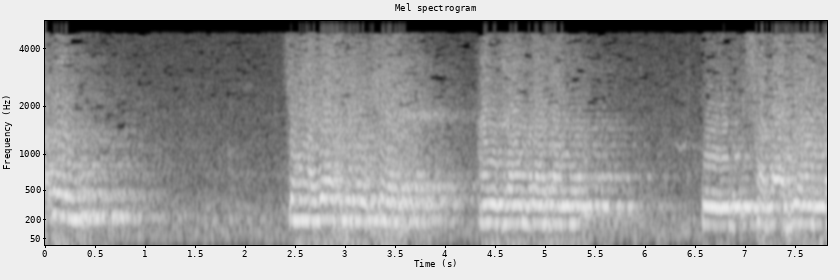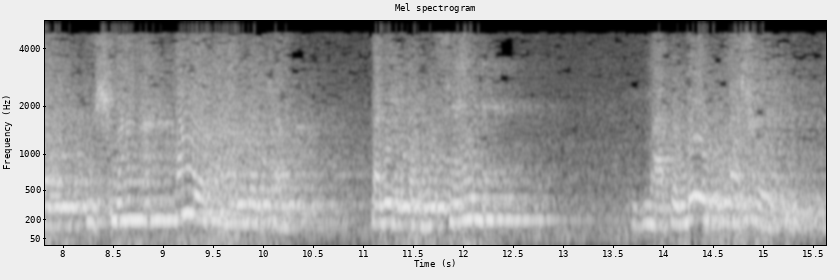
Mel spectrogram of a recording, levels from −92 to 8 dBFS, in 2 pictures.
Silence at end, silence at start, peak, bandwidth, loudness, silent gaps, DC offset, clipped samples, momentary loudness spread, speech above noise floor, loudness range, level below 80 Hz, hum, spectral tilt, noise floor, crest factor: 0 s; 0 s; 0 dBFS; 5.4 kHz; -7 LUFS; none; under 0.1%; 0.5%; 20 LU; 21 dB; 4 LU; -30 dBFS; none; -9 dB/octave; -26 dBFS; 6 dB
